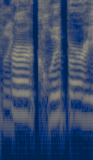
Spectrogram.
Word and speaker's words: Kuiper: I actually don't know how to pronounce it correctly. – Kuiper, yeah, I mispronounced it earlier too.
